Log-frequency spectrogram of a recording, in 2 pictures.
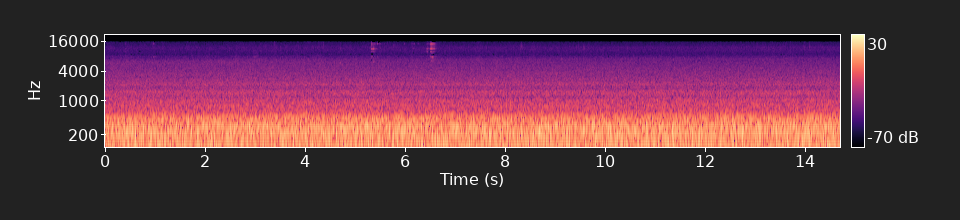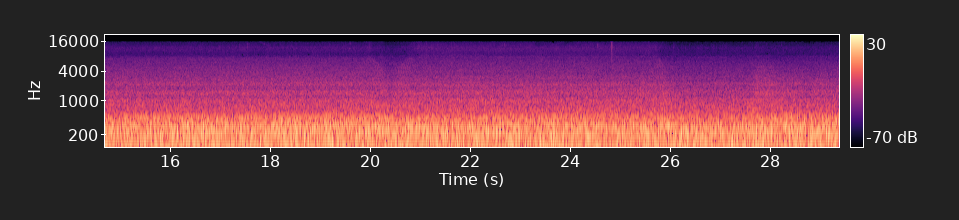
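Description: Steady low rumble of a double-decker bus's engine and road noise, heard from inside the upper deck.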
